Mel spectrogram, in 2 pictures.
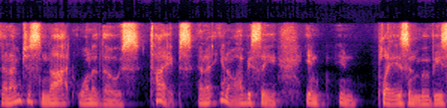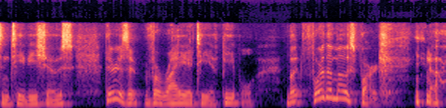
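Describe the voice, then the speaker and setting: A man's voice: lowish voice, husky, highs cut off. A man speaking as an interview guest in a casual, anecdotal, conversational way, often chuckling as he talks. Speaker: interview guest, writer and actor.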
